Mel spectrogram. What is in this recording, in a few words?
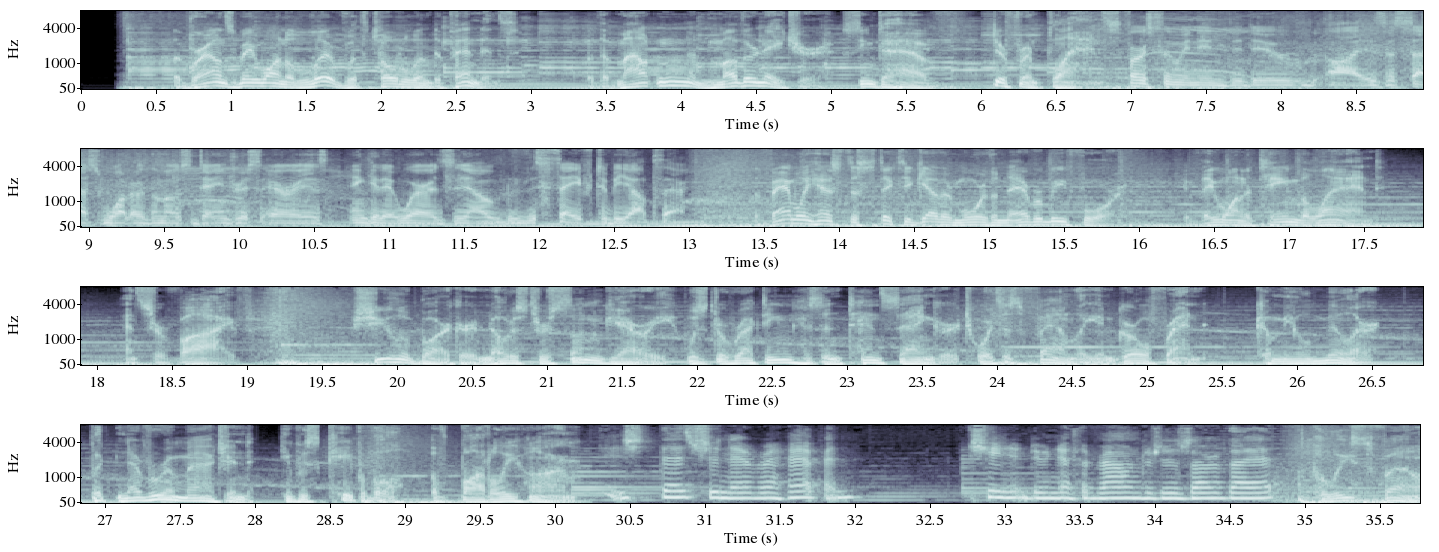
TV Narration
